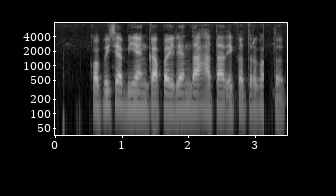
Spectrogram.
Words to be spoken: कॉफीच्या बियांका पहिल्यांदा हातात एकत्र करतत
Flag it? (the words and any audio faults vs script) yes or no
yes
